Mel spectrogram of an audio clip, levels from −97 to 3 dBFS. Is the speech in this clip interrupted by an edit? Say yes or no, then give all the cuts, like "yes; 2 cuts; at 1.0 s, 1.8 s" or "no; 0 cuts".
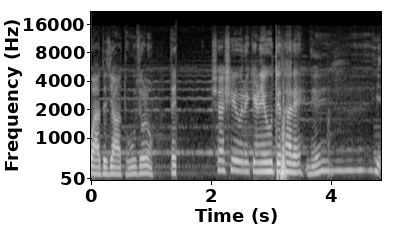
yes; 1 cut; at 1.4 s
